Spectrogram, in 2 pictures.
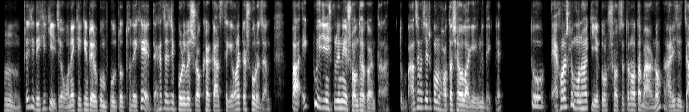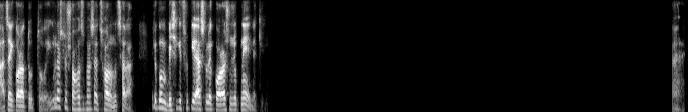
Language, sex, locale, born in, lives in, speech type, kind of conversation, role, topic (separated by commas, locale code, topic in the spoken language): Bengali, male, bn-BD, Bangladesh, Bangladesh, read, expert-assistant, asker, আমরা যখন খবর বা সোশ্যাল মিডিয়াতে সমুদ্রের দূষণ নিয়ে কিছু পড়ি, তখন কিভাবে বুঝব সেটা সত্যি নাকি বাড়িয়ে বলা হয়েছে?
